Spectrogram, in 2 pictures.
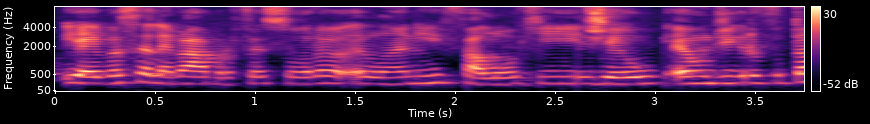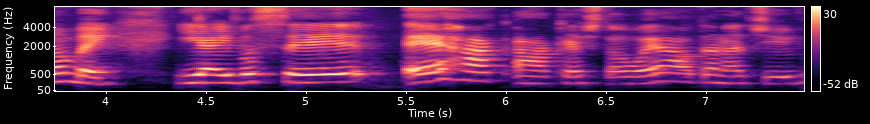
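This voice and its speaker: Slow, deliberate woman teaching grammar. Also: fairly high pitch. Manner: slow, deliberate pronunciation of example words; explanatory, addresses viewer directly. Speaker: Portuguese teacher. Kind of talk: online grammar lesson.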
